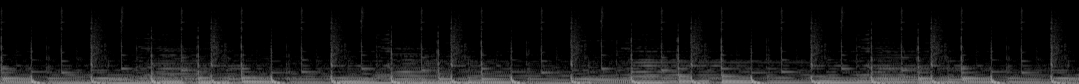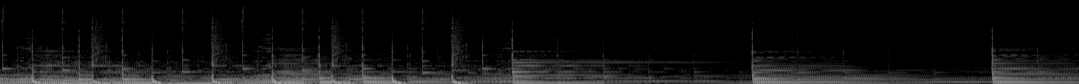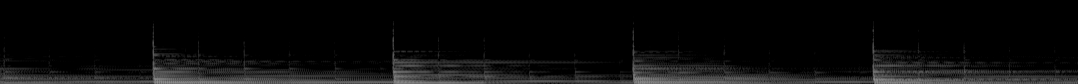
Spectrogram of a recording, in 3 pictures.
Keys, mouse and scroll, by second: 0.0-2.1 typing, 2.2 Return, 14.2-15.4 middle drag, 15.4-17.5 drag, 18.1 click, 18.9 click, 20.0 click, 20.9 click, 23.4 click, 25.4 click, 26.4-28.5 middle drag, 28.5 click, 29.3 click, 31.5 click, 32.1 right click.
